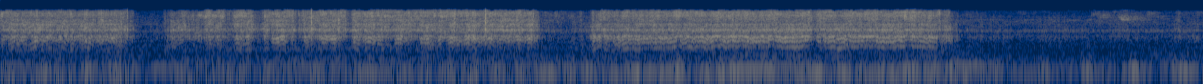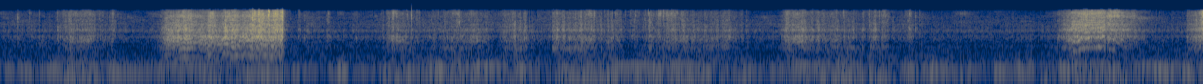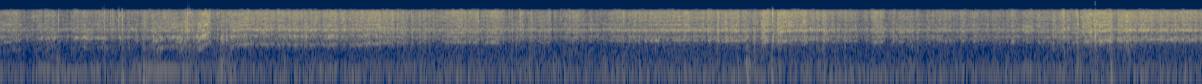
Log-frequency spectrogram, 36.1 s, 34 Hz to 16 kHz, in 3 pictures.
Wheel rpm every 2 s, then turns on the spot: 50, 60, 60, 60, 60, 0, 30, 30, 20, 30, 30, 40, 130, 160, 200, 220, 220, 220.
0-2 14-22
